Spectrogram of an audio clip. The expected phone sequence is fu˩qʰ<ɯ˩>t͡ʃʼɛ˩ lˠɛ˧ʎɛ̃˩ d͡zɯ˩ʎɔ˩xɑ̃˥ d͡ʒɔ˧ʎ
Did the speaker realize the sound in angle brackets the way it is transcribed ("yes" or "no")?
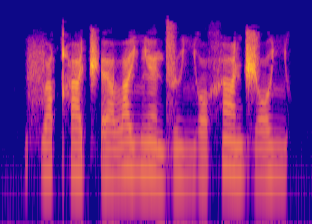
yes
